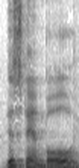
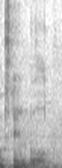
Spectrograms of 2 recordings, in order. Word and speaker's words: Istanbul: He said there's no N in Istanbul. Well, there's not two N's. And for my entire life, I've been pronouncing it Istanbul.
